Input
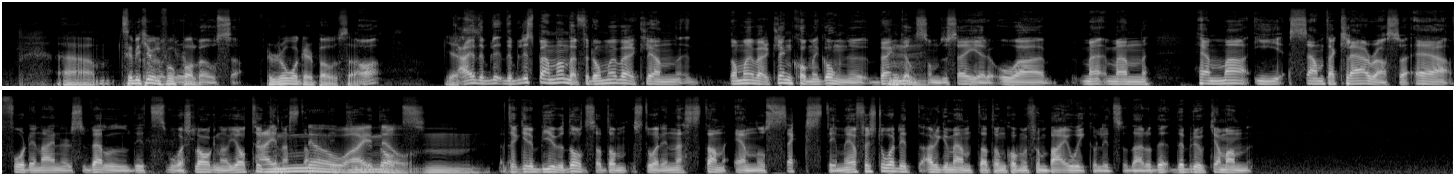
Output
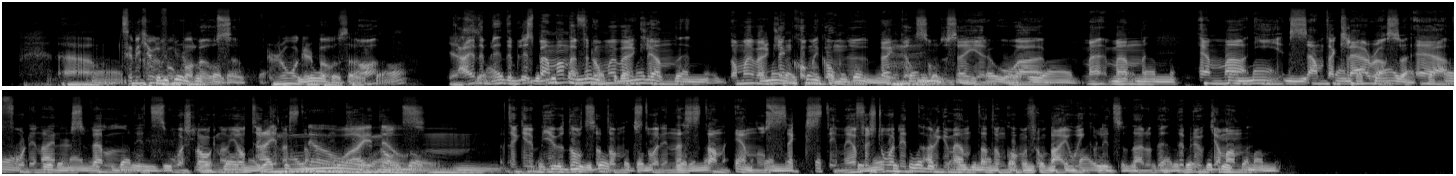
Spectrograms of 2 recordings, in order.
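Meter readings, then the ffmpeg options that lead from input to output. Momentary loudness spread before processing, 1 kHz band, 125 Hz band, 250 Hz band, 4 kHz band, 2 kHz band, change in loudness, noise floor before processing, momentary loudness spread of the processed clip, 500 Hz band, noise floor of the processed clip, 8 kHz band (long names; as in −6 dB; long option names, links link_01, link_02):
8 LU, −3.0 dB, −3.5 dB, −3.0 dB, −1.5 dB, −1.5 dB, −3.5 dB, −56 dBFS, 6 LU, −4.0 dB, −72 dBFS, −1.0 dB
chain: -filter_complex "[0:a]acontrast=47,acrossover=split=150|560[link_01][link_02][link_03];[link_01]adelay=40[link_04];[link_02]adelay=280[link_05];[link_04][link_05][link_03]amix=inputs=3:normalize=0,agate=range=-33dB:threshold=-38dB:ratio=3:detection=peak,volume=-6.5dB"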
